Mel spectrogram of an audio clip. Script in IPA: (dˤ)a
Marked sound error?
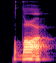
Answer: no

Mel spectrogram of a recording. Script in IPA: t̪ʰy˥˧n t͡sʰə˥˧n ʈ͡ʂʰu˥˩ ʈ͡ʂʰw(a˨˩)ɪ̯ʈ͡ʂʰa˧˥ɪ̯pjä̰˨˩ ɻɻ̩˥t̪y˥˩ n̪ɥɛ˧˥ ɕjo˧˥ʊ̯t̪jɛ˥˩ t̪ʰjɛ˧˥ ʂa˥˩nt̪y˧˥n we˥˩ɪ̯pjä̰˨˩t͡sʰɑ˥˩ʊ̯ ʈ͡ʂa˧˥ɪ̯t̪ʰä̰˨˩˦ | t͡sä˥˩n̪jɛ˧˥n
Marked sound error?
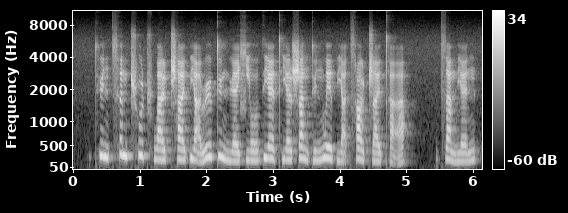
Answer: yes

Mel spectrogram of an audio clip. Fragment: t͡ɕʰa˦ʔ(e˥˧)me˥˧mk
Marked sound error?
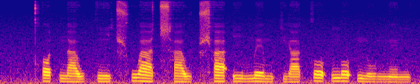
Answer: yes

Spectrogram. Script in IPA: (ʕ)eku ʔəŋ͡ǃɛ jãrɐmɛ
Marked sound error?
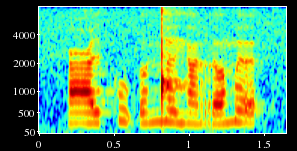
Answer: no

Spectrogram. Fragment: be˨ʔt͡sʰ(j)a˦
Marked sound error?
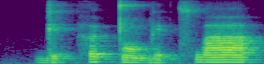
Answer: yes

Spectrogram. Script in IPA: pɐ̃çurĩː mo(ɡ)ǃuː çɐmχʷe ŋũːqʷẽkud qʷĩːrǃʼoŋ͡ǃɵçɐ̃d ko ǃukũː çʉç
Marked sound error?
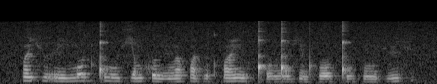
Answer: yes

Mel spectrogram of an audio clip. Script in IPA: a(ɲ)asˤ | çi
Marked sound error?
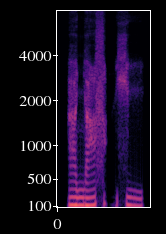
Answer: no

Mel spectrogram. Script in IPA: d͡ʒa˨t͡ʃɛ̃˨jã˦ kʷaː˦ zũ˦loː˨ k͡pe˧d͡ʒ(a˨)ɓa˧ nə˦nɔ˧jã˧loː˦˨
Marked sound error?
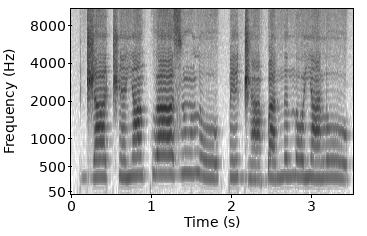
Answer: yes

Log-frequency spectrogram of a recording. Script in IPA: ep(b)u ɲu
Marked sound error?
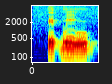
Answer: yes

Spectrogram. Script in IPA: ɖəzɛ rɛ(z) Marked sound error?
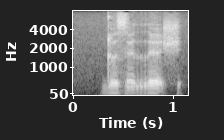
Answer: yes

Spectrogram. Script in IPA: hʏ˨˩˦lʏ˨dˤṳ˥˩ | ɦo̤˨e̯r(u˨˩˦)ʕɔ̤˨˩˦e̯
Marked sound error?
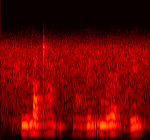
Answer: no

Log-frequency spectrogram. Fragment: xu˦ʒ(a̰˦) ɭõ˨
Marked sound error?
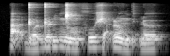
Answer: no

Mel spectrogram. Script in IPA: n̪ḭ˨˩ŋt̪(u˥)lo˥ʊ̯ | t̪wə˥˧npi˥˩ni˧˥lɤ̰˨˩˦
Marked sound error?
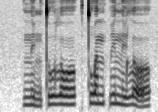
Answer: no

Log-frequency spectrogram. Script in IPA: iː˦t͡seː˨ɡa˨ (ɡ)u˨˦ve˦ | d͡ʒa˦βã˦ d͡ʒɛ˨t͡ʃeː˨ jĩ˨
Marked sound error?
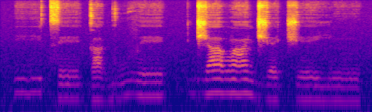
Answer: no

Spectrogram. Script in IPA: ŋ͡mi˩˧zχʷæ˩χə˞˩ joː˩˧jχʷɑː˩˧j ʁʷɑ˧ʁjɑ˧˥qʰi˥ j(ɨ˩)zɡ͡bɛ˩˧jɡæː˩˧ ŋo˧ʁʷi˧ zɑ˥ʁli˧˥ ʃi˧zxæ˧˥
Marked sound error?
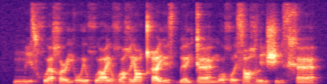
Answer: yes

